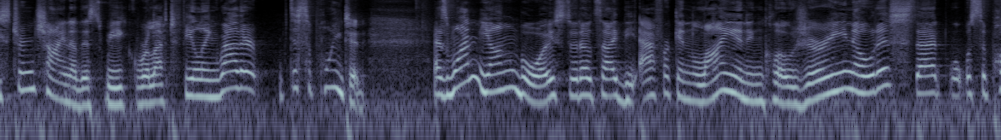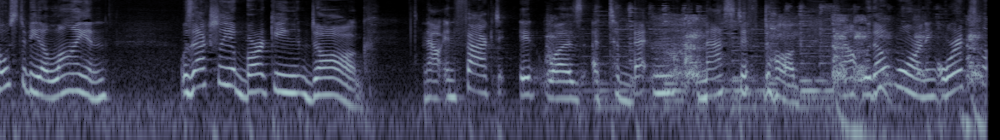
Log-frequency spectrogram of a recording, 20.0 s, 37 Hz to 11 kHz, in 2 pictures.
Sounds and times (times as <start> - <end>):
Speech: 11.8 - 19.9
Music: 15.4 - 19.9
Bow-wow: 18.3 - 19.9.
